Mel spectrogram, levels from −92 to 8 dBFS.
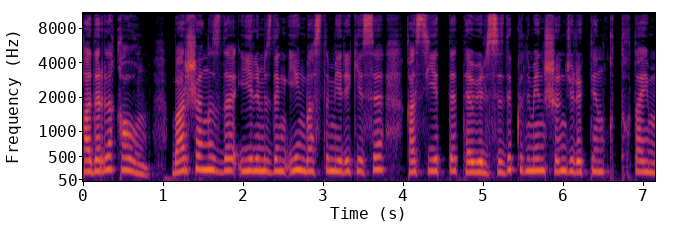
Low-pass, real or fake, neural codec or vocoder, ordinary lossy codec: none; real; none; none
